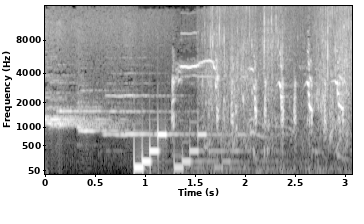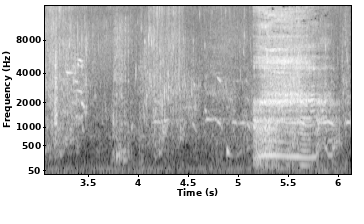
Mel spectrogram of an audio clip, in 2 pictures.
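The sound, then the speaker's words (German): Sunny beach ambience with sea water splashing and washing in bursts, a louder rush of surf near the end, and shrill bird calls chirping over it early on; no one speaks. “Schön am Strand. Herrlich, die Sonne, das Meer.”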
